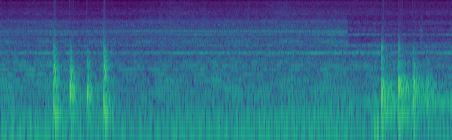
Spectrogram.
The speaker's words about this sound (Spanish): Ella había tocado a la puerta.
